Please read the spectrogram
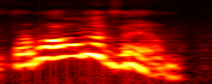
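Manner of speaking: ordinary delivery, nothing marked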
